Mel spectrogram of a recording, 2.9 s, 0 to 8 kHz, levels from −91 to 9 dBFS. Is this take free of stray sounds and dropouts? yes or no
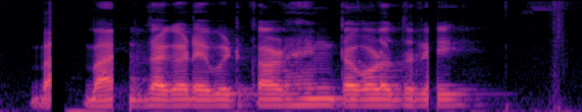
no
